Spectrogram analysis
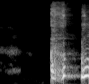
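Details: Adult woman, 35, feeling unwell and reporting some wheezing, gives a short double cough: two loud bursts after a faint quiet sound.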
